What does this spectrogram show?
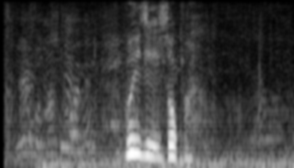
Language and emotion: Russian, neutral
